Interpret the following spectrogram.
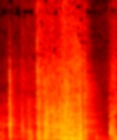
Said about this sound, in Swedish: Jag sticker in handen. Det är en påse, en papperspåse. Jag sticker in handen och det känns lite ginsigt. Det är för det är hål i påsen nämligen.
